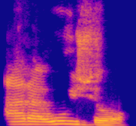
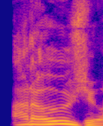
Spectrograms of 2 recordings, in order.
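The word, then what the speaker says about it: Araújo: Yes, it's Araujo. Araujo. Okay, I was close. Yes, yeah. I was. I always try to pronounce names correctly.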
